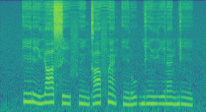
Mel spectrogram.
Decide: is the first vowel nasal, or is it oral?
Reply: nasal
